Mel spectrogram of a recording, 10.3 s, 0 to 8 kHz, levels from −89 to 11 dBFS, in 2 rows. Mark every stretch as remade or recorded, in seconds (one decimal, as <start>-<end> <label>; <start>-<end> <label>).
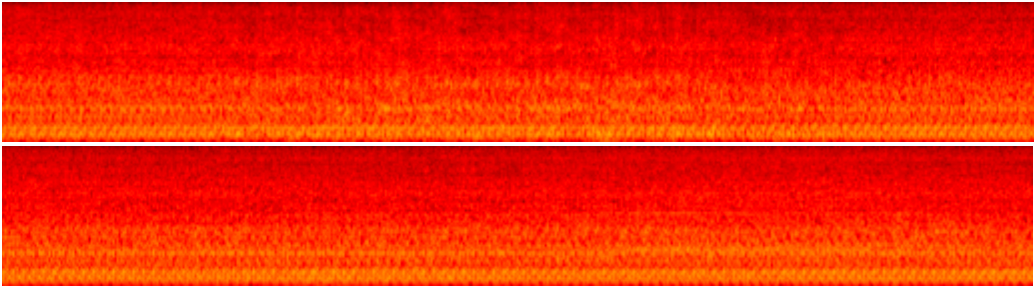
0.0-1.1 recorded; 1.1-4.2 remade; 4.2-10.3 recorded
